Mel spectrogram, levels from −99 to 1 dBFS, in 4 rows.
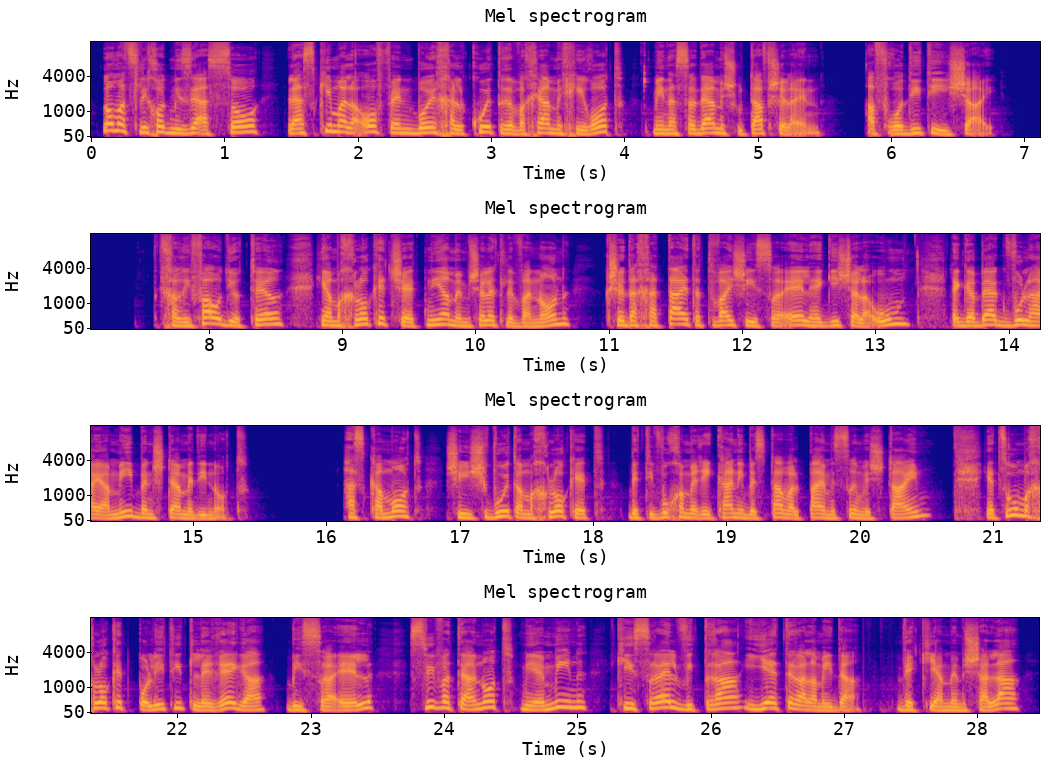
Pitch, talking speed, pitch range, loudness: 165 Hz, 130 wpm, 145-195 Hz, -19 LUFS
